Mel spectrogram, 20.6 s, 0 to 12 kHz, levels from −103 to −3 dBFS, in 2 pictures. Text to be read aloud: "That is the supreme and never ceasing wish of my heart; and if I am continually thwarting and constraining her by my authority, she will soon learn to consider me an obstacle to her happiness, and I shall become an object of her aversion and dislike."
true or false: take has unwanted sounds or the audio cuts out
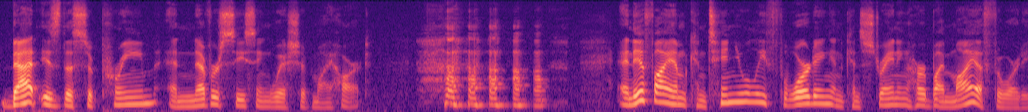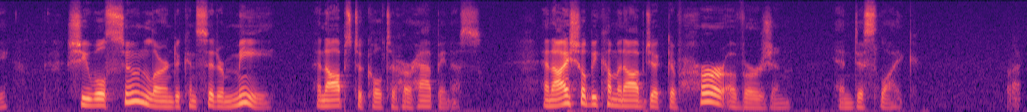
true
